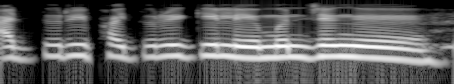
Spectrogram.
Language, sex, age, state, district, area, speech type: Bodo, female, 45-60, Assam, Chirang, rural, spontaneous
